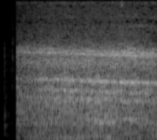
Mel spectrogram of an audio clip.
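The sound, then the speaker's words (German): An S-Bahn commuter train roars loudly and steadily through the City Tunnel in Leipzig after a brief quiet moment, a dense rumble with faint high-pitched wheel whine running through it, no voices. “Noch fahren die S-Bahnen durch den Leipziger Citytunnel.”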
